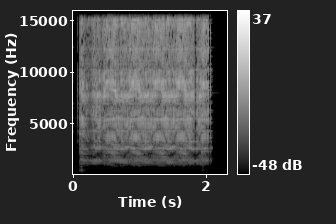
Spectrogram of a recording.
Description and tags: Angel Fly Fish Reel Fast Wind 1
Hardy Angel Fly Fishing Reel winding in line fast
reel, fly, winding, pulling, retrieve, turning, clicking, fishing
